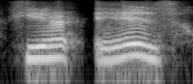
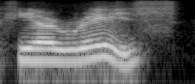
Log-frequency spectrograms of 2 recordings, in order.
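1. 这两个词是分开说的。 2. 这两个词是连在一起说的。

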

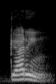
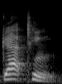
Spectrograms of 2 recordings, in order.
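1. 中间的 t 是快速的闪音。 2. 中间的 t 是清晰的硬 t。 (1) "存在一个美式发音当中所独有的flap t" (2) "你不需要读成getting"

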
